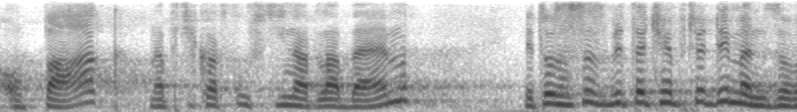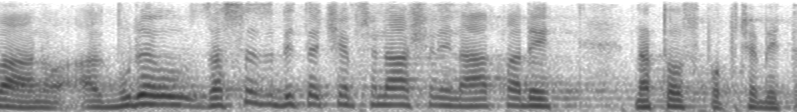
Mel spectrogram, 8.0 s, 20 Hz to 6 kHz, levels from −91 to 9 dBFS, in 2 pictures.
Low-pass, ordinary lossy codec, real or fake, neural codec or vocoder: 5.4 kHz; Opus, 32 kbps; real; none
